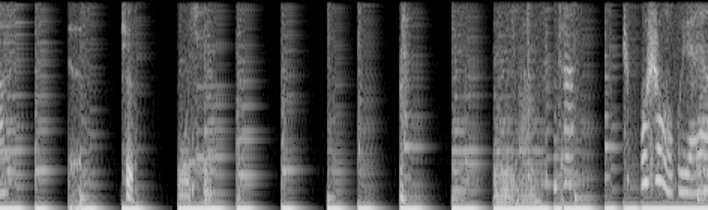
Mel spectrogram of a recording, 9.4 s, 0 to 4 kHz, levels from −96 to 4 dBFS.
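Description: From 0.22 to 0.48 s the sound breaks off, and the last fragment is stretched into a fading buzz for roughly a quarter of a second. Audio then resumes further along, with about 0.24 s of material gone. This is most likely a long network dropout, where no packets arrived and the receiver concealed the gap. Unlike a voice-detector cut, the filler is a smeared, decaying copy of the preceding sound rather than a flat noise bed, and the sound skips ahead when it returns.

Between 0.91 and 8.66 s the sound is repeatedly chopped. Quiet edges and soft passages drop out in favour of a synthetic hiss, about 4.4 s in total. The likely cause is sound chopped by the voice detector, which switched sending on and off more than once. Unlike a dropout, nothing is skipped and there is no decaying buzz. The gaps are simply substituted with steady noise.

At 7.48 s a single brief stretch of 40 ms gives way to comfort noise. 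This is likely sound dropped by the voice detector, which took that moment for background. It is one short, clean substitution, unlike the repeated switching around it.

From 7.78 to 8.08 s a second long network dropout is likely. A fading fill of about 0.28 s covers the gap, and the sound resumes with roughly that much missing. Throughout, the call path's G.711 coding leaves nothing above 4 kHz.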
